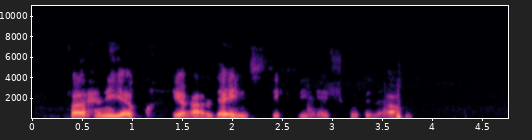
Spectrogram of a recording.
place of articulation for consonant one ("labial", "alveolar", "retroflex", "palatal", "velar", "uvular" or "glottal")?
labial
